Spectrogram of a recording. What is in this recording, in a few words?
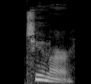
"tumour", voice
